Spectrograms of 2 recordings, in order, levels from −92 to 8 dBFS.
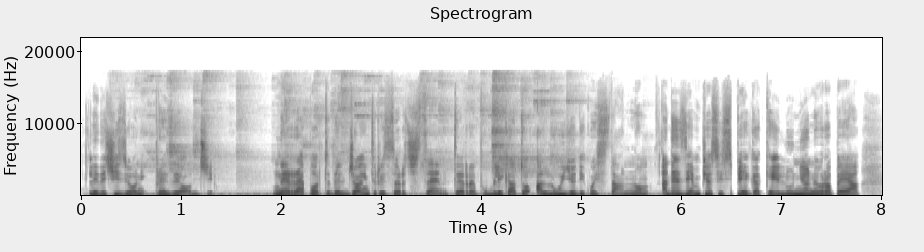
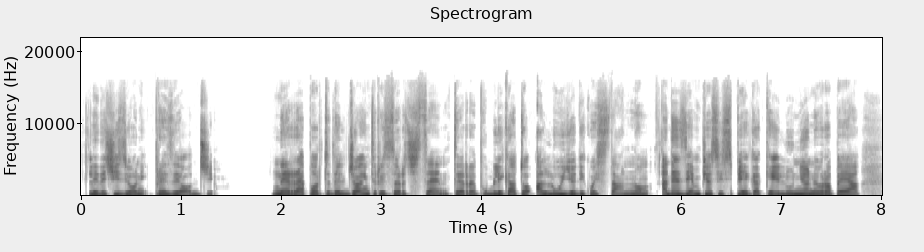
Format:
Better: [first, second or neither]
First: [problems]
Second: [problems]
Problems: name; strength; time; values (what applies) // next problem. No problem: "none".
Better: second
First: jangling keys; noticeable; until 6 s; peak 8 dB below the speech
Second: none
